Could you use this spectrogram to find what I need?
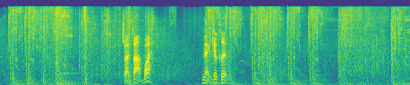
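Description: Rapid gunfire crackles from a video game.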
